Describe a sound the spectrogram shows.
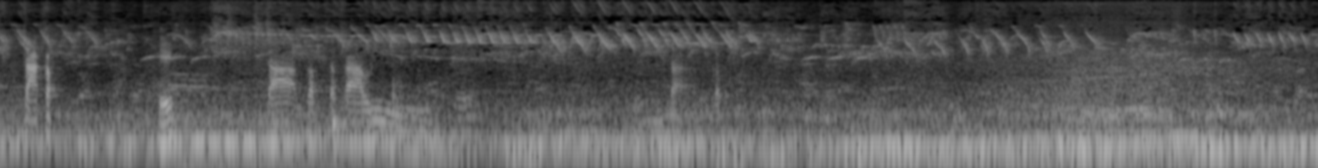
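Many caged songbirds chirp and trill rapidly all around, close by.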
